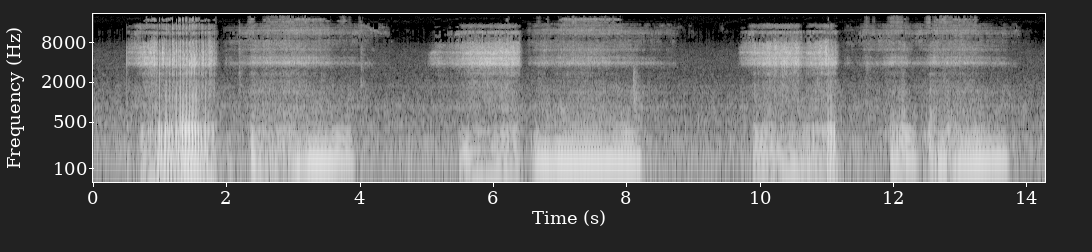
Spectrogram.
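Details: Bulldog asleep and snoring steadily, each breath a harsh rattling inhale followed by a low droning nasal hum, cycles repeating about every four seconds through the whole stretch.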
